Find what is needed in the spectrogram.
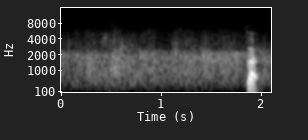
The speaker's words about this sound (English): That's as good as it gets for restrained British people. That's our euphoria gene coming right out there. That's it. If I get applause like that any time, I'm feeling like I'm really up there.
